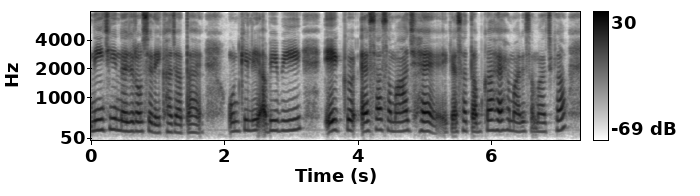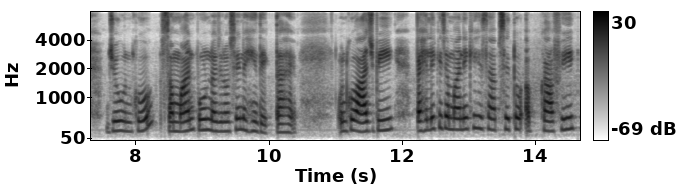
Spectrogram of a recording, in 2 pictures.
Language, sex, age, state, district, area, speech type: Hindi, female, 30-45, Madhya Pradesh, Hoshangabad, urban, spontaneous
